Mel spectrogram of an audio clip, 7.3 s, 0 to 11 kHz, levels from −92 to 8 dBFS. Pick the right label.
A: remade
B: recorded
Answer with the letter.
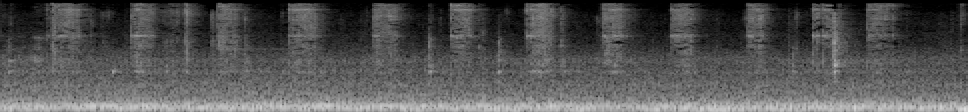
B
